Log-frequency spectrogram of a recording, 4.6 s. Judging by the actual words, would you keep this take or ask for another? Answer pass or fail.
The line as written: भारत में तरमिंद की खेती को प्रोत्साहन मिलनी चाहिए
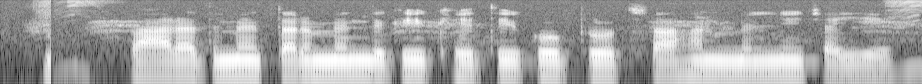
pass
